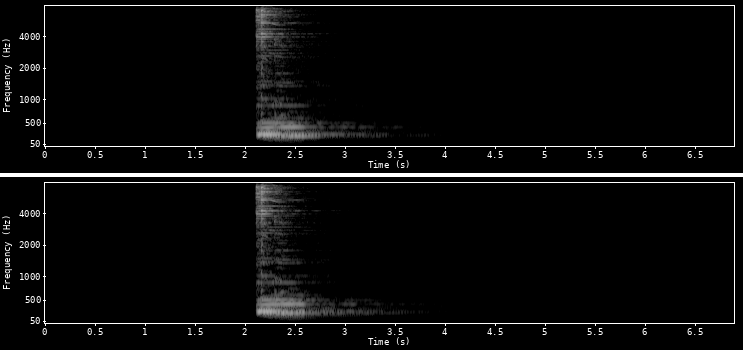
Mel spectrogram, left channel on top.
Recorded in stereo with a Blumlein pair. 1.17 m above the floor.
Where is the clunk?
5° right, 1.1 m.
